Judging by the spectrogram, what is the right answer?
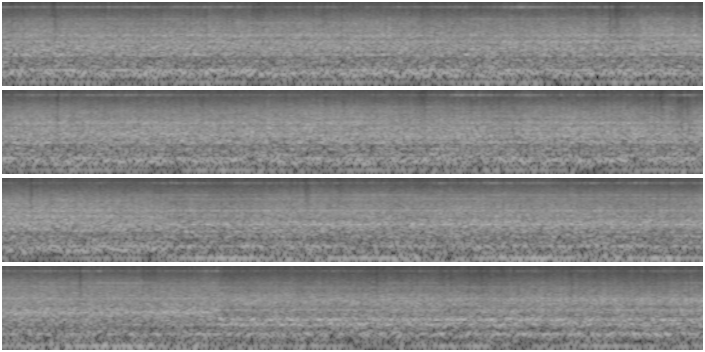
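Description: Helicopter in flight heard from inside the cabin: a loud, steady drone of engine and rotor.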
